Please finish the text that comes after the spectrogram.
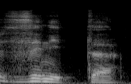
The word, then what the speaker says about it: zénith: n j'ai un vent passons à des mots où on ne prononce pas le h comme le zénith ze17 et guzet n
